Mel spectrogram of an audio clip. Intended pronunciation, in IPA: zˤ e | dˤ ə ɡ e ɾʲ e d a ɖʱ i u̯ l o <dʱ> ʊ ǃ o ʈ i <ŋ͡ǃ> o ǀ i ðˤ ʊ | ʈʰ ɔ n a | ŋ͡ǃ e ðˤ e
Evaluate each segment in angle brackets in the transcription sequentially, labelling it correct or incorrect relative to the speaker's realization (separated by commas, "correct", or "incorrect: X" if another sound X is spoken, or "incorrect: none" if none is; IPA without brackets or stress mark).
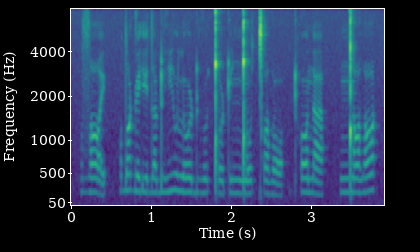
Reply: incorrect: ɖʱ, correct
